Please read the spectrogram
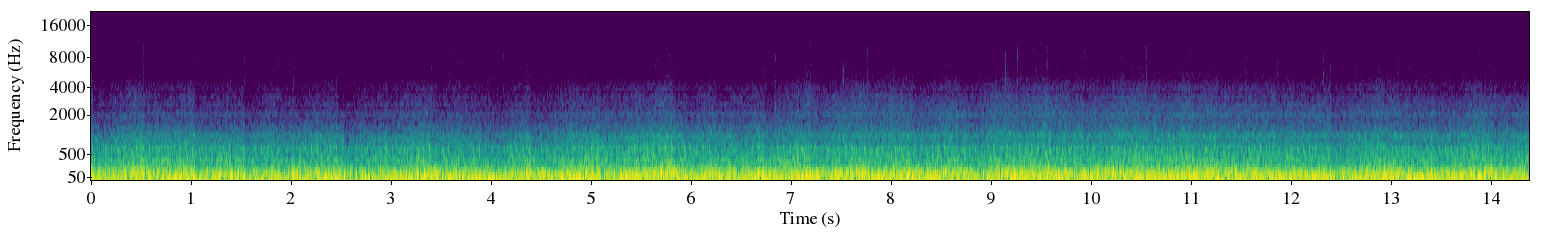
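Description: Steady low drone of a car cruising at highway speed, heard inside the cabin: engine, tyre and wind noise with no distinct events.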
